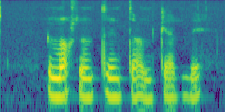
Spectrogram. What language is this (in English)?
Icelandic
